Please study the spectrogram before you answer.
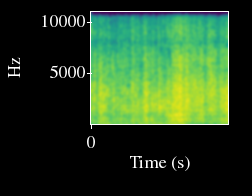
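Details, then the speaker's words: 2017 Buick LaCrosse rear wheel bearing, hub turned by hand before unbolting, gives a dry, gritty rasp: worn wheel bearing making noise, replaced with complete hub assembly. "So [clears throat] before before we get crazy on those wheel bearing bolts, you guys trying to hear it. Yeah. Yeah. Yep. Yep. It's making noise."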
